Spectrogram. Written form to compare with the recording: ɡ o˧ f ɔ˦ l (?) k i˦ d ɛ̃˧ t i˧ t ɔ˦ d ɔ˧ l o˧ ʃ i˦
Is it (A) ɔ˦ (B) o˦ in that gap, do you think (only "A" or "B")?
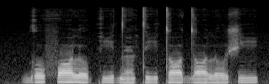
B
